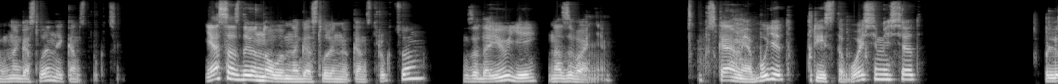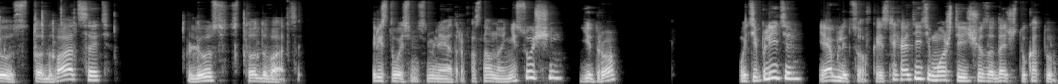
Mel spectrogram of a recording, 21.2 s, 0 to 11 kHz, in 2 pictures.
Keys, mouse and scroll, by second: 2.4 click.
